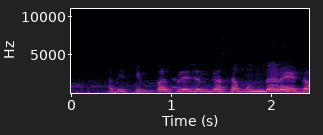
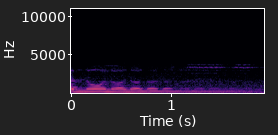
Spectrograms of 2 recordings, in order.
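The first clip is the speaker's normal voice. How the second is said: low string of noes fading away; repeated no, sinking and dying out; dismissive rejection; 7 semitones lower, 9 dB quieter, much slower than usual. Real, not acted. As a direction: reject each one, trailing down to almost nothing. Rejecting answers as they arrive.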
